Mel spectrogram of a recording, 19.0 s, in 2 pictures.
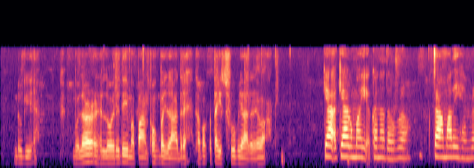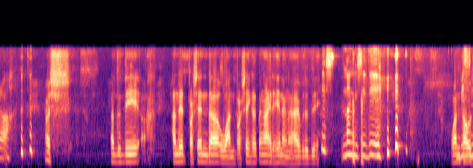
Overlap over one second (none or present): none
